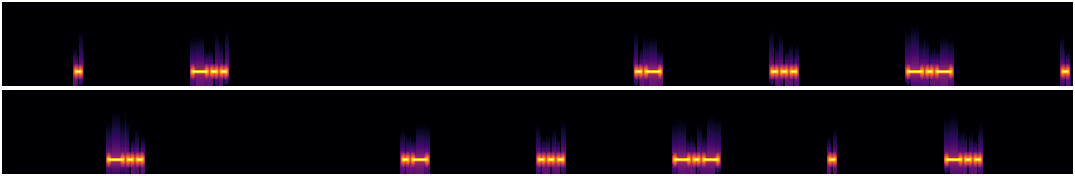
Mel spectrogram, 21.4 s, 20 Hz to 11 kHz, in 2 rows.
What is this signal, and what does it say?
Morse code, heard as a keyed tone, about 25 wpm, spaced as for 7 wpm, 600 Hz. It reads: ED ASKED ASKED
